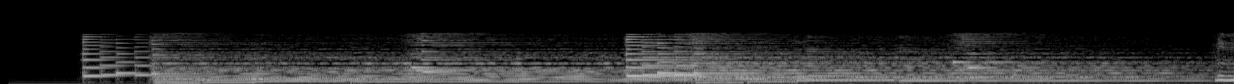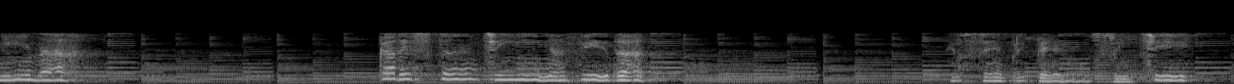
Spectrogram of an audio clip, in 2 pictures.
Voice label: Aniversário Sertanejo Romantico Masculino

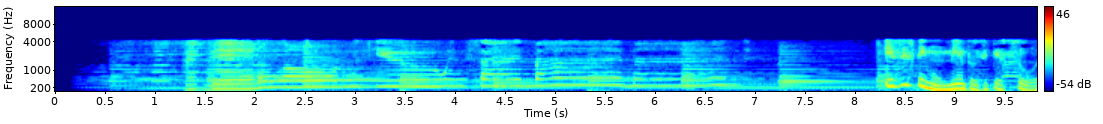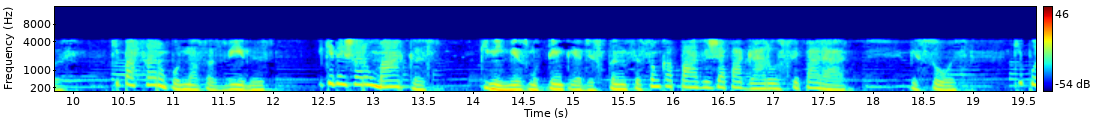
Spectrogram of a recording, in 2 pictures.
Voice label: Ex Namorado Feminino; Aniversários; Aniversários diversos

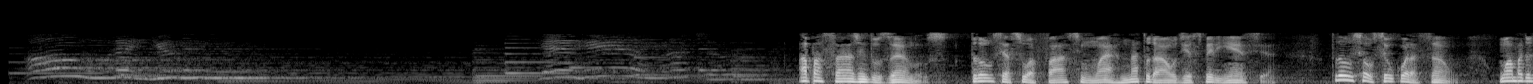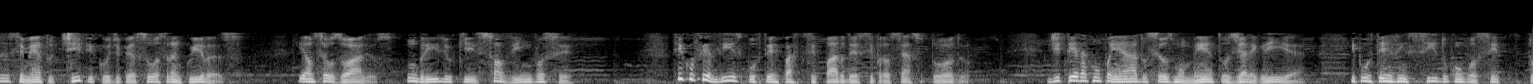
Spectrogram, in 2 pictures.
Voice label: Aniversário Avó Masculino

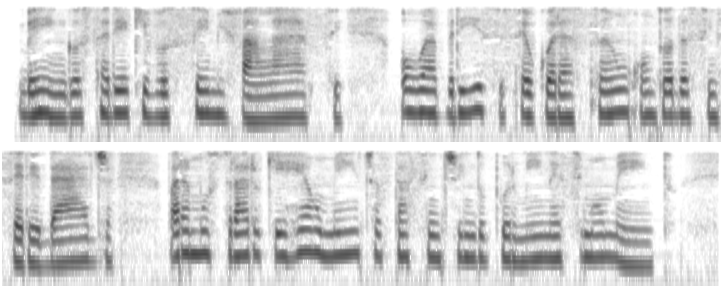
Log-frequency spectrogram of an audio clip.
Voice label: ROMANTICA(F), Românticas, fem

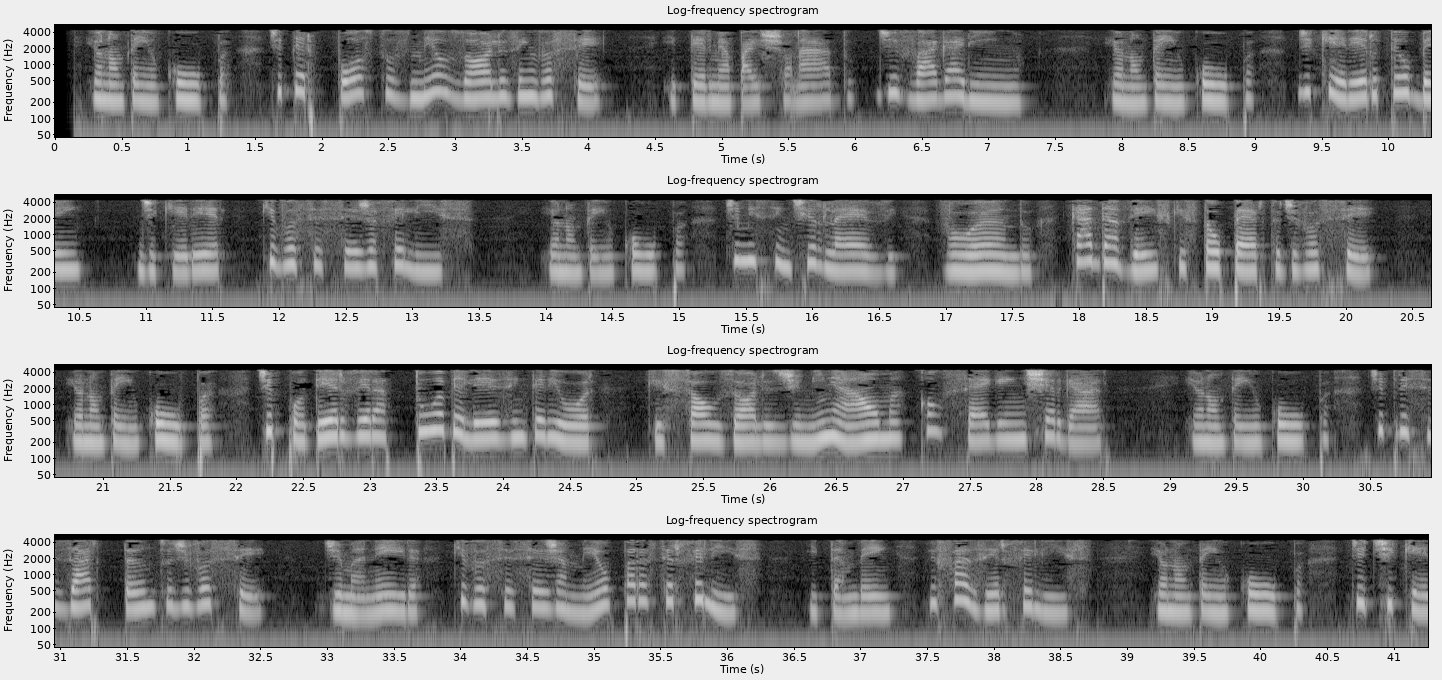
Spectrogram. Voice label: TE QUERO (F); Românticas

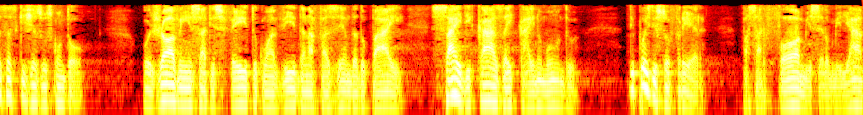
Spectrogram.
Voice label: Aniversário Filho Masculino; Aniversarios; Telemensagens 2017

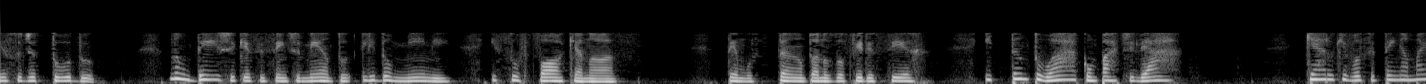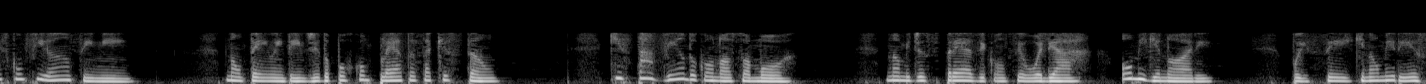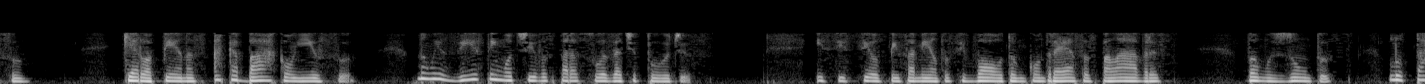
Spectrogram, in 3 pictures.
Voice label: Ciúmes Feminino; Telemensagens 2017

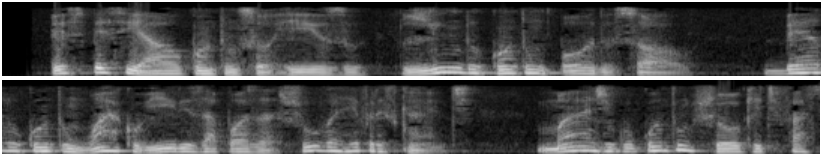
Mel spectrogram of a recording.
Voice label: Mãe consideração m; Telemensagens 2017; Dia das Maes

